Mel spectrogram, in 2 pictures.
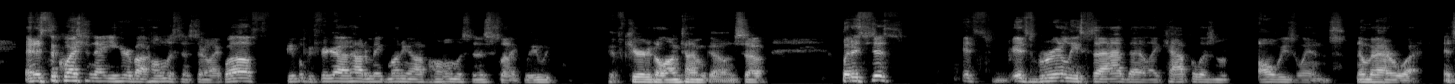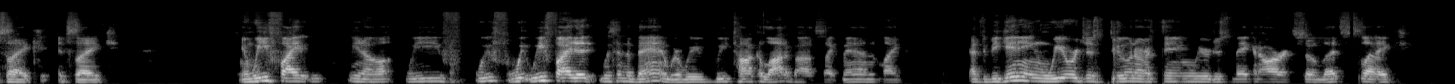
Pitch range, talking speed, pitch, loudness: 115-145 Hz, 200 wpm, 130 Hz, -22 LUFS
